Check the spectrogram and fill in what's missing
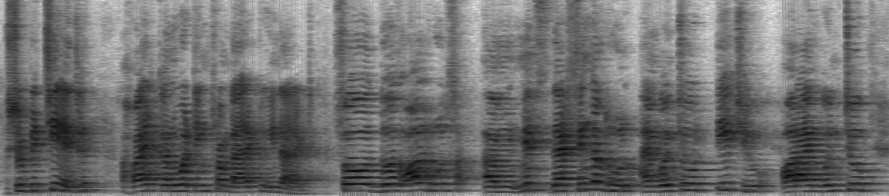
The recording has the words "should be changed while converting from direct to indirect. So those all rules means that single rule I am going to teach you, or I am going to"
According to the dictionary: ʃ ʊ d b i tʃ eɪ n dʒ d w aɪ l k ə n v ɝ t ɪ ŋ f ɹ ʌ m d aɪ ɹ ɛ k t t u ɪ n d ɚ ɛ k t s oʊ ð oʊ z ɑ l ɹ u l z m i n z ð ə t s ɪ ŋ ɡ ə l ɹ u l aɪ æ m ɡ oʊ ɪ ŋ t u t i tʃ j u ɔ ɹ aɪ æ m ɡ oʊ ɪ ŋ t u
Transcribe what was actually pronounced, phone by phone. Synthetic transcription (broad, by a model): ʃ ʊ d b i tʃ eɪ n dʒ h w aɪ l k ə n v ɝ t ɪ ŋ f ɹ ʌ m d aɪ ɹ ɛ k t t u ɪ n d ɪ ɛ k t s oʊ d oʊ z ɑ l ɹ u l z m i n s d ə t s ɪ ŋ ɡ ə l ɹ u l aɪ m ɡ oʊ ɪ ŋ t u t i tʃ j u ɔ ɹ aɪ m ɡ oʊ ɪ ŋ t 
